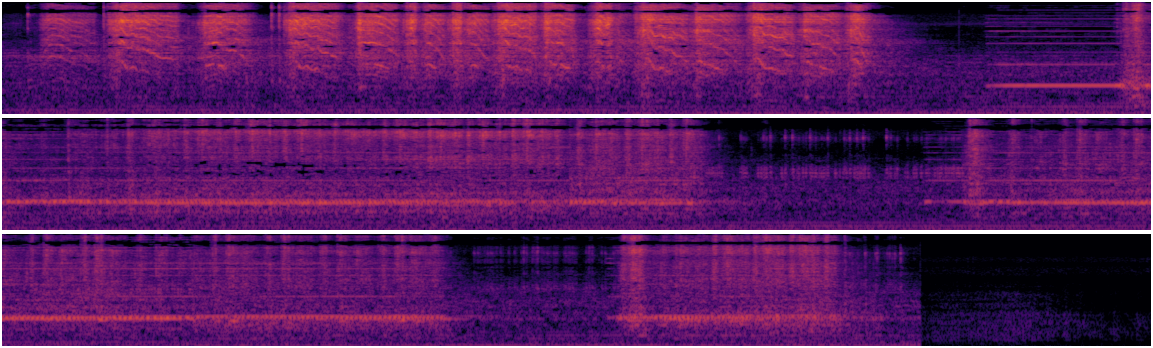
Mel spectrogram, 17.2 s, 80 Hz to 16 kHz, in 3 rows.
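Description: Brushed 550 motor and gear drivetrain of a 1/10 RC crawler whining at a steady pitch while driving, in three stretches with short pauses between, starting about five seconds in. Before that, a few seconds of rapid clicking and rattling.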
